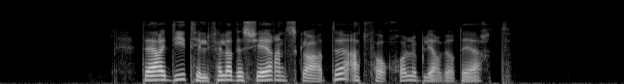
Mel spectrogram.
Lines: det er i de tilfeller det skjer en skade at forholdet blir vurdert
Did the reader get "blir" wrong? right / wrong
right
